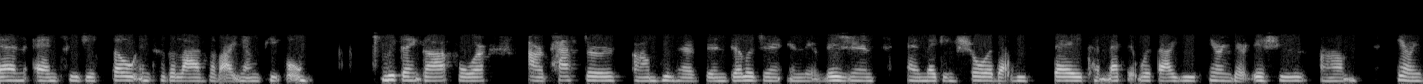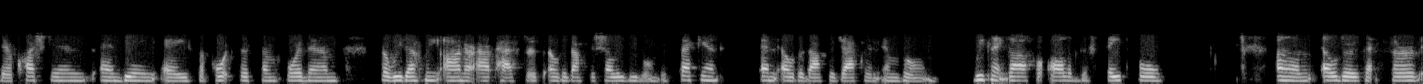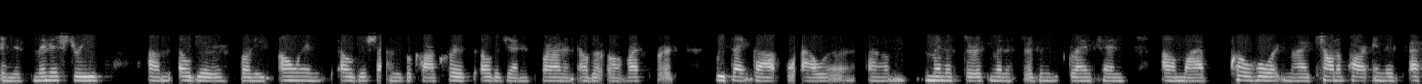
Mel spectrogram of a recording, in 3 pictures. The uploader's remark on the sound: Monthly youth conference call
